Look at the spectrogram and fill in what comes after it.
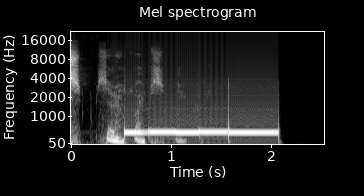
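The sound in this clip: A ringback tone on an outgoing telephone call holds as one steady, low, continuous tone for about a second and a half. A brief burst of voice comes just before it.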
